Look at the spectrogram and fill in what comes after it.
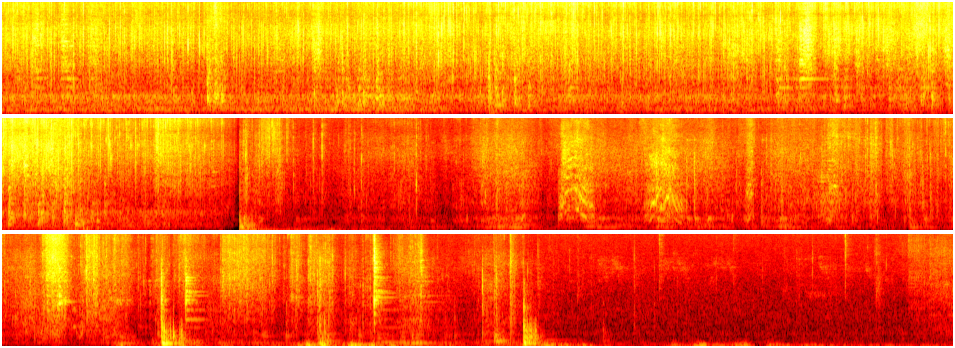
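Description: Kimchi pancake frying in oil on a cast-iron pot-lid griddle: a dense crackling sizzle that cuts off abruptly about twelve seconds in. Then scattered handling noises: a carry bag's zipper opening, a plastic bag rustling and a wire stand clinking.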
